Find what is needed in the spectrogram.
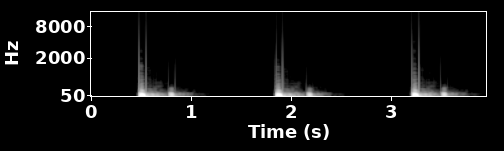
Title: Heartbeat sound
